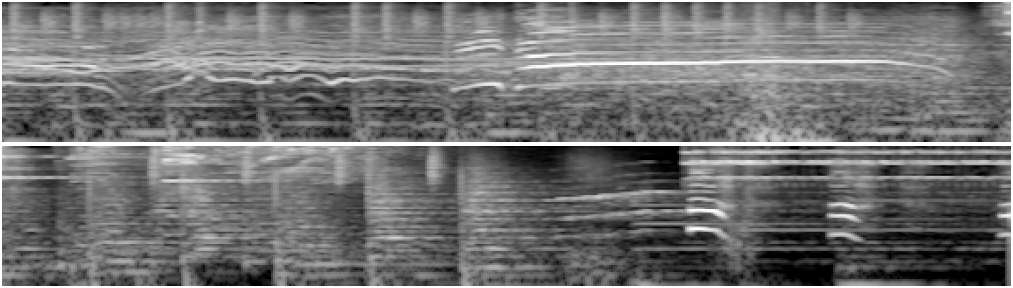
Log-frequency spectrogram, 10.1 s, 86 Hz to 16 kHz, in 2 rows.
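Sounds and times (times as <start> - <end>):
backing music: 0.0 - 8.5.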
